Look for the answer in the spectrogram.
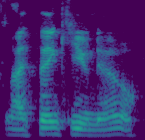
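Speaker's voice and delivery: low, soft, suggestive voice; knowing, softly insinuating; accidentally seductive. Acted. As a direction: say it low and quiet, like unintended flirting. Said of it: "didn't mean for that to sound erotic".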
